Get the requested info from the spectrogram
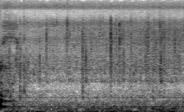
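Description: Pickle juice poured from a glass pickle jar onto cut alligator meat in a plastic container: a faint, steady pouring and splashing.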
